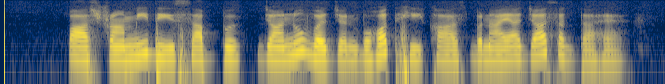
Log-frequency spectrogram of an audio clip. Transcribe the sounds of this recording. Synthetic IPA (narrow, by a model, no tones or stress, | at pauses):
paːsɾaːmiːd̪iːsəbd͡ʒaːnuːʋəɾd͡ʒənbɔːʊt̪ɦiːkʰaːsbənaːjaːd͡ʒaːsək̚d̪aːɦɛː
